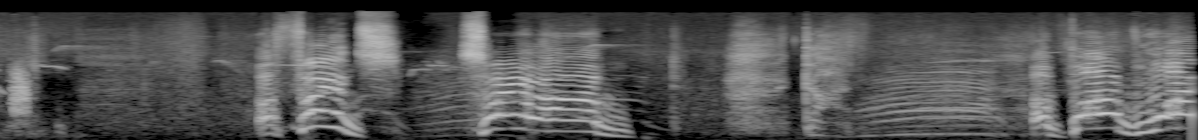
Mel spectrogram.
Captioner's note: soldiers snickering; sighs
